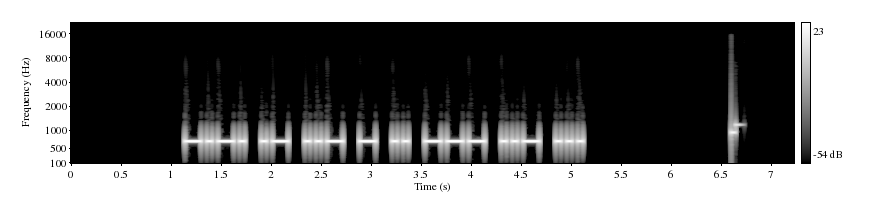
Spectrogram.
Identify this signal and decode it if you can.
Morse code, heard as a keyed tone, about 22 wpm, 700 Hz. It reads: CAUTIOUS
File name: practice / 22wpm / Eight Letter Words - 22wpm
